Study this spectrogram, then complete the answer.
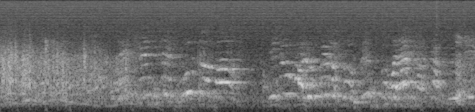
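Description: A man speaks with animation into a microphone in a large hall.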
